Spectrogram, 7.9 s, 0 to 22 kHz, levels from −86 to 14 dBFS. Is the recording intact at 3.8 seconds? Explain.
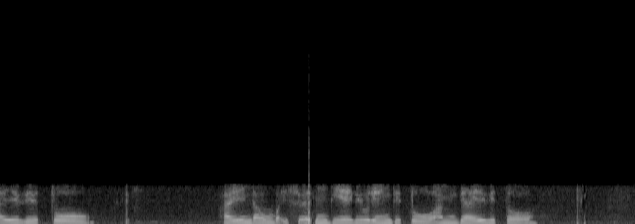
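No. GSM bit errors corrupt the speech from 3.80 to 3.95 s. Over a weak radio link, flipped bits reach the decoder and spoil the stored filter, pitch and gain values, so each damaged frame is rebuilt with a bent spectrum or a sudden jump in level. The result is a brief burst of squawking, popping and gargling lasting about 0.15 s. That span fits roughly seven 20 ms frames hit by an error rate of a few percent.

Underneath that burst, and across the whole clip, the GSM full-rate codec is plainly audible. The codec rebuilds the voice by passing a regular pulse train through a model of the vocal tract, keeping only every third sample of that excitation, and it discards everything above 4 kHz. That gives the speech a dull, band-limited tone with a buzzy, gravelly roughness, consistent with the 13 kbps full-rate scheme.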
